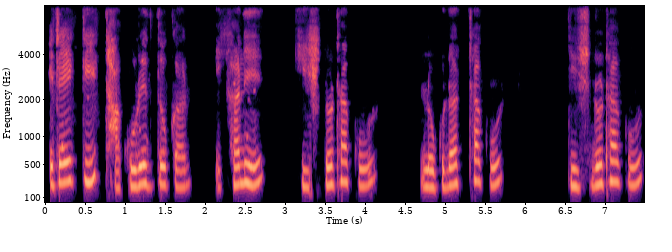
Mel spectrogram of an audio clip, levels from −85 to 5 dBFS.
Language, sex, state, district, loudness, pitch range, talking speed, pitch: Bengali, female, West Bengal, North 24 Parganas, -16 LUFS, 220-270 Hz, 90 wpm, 240 Hz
